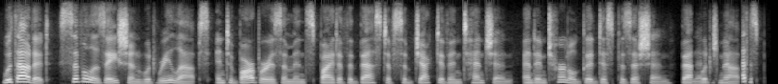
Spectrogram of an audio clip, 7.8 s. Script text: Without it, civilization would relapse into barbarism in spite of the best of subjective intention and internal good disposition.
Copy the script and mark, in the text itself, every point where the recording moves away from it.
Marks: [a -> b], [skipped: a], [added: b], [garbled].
Without it, civilization would relapse into barbarism in spite of the best of subjective intention and internal good disposition. [garbled]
